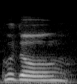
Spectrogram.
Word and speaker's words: kusala: kudo means good and kudo is actually a burmese pronunciation of the word kusala ghosala is normally translated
